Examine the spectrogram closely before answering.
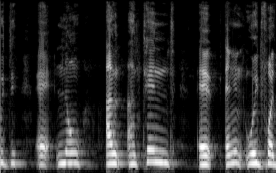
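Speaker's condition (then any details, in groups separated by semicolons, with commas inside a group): Spastic cerebral palsy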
